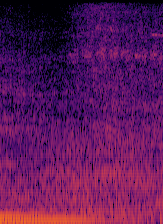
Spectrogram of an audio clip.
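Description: Low engine rumble of a cartoon vehicle, fading steadily away.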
